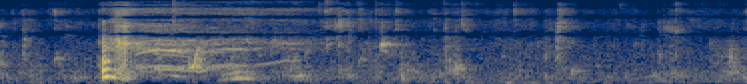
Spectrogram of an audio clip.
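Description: Water splashes and sloshes in a tub as a baby is bathed, with a sharp splash near the start and then steady, close gurgling and lapping.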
